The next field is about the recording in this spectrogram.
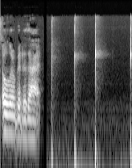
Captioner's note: snap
